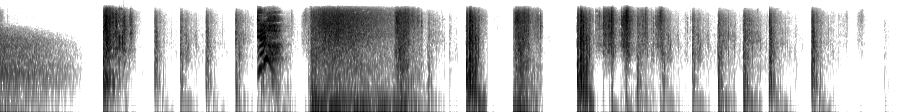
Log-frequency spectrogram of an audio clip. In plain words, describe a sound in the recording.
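Walls burst up one after another with sharp crackling thuds.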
